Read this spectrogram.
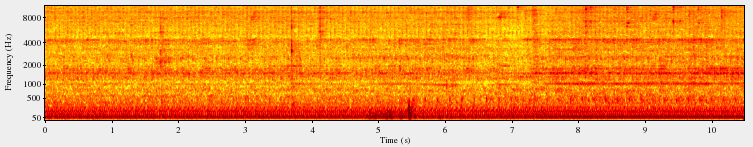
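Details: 1989 Toyota Cressida that sat for years, just revived: low, even, unhurried idle rumble with no knocks or misses; brief smoke at startup already cleared. Normal idle.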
